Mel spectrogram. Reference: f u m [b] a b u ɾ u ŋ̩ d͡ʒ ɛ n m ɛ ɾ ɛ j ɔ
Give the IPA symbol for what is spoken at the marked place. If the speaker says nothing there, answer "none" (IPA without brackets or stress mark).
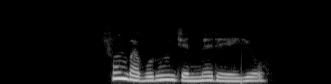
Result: b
